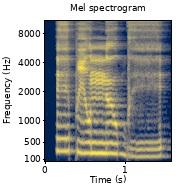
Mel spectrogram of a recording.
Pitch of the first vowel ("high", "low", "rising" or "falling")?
high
